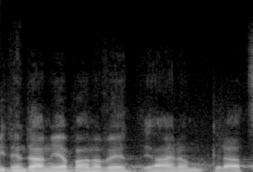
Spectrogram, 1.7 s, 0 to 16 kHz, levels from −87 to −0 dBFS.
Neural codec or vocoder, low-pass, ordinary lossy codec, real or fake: autoencoder, 48 kHz, 32 numbers a frame, DAC-VAE, trained on Japanese speech; 14.4 kHz; MP3, 96 kbps; fake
